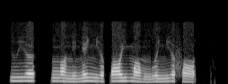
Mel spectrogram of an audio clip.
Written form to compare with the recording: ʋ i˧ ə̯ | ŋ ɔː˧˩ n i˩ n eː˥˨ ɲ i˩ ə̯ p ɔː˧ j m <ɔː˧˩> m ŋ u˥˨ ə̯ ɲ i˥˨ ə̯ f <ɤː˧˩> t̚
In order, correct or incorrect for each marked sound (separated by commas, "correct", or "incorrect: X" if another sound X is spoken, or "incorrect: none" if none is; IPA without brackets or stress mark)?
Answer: correct, incorrect: ɔː˧˩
